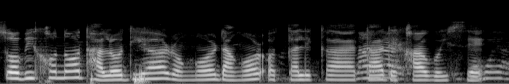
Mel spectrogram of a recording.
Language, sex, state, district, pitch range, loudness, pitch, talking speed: Assamese, female, Assam, Kamrup Metropolitan, 210-270 Hz, -16 LUFS, 220 Hz, 95 wpm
